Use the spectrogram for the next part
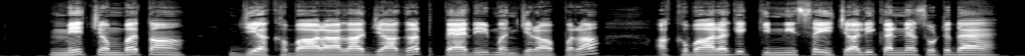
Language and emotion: Dogri, surprised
